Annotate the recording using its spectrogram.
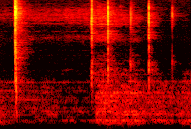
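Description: One loud, sharp click, then four lighter clicks in quick succession about a quarter second apart, over a faint background.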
